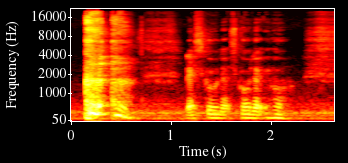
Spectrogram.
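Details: Cough while eating very spicy instant cup noodles during a mukbang: a sharp double cough burst, then brief voiced throat sounds.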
